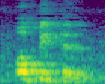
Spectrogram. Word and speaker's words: hôpital: H, so let me tell you, in French H is always silent.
